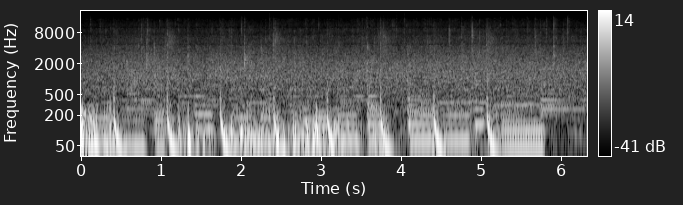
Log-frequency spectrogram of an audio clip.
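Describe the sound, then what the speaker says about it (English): Rain falls steadily in September, a constant broad hiss with a heavier, uneven low drumming of drops on a surface. "Rain in September, when 8 months a year we have no any drop of the rain, and now we have it."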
